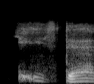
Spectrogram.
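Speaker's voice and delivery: soft, hushed whisper. Leaning down to a kid, whispering. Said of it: "I'm gonna lean down and whisper".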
